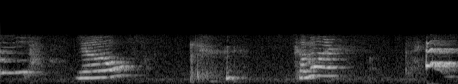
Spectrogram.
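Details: Wolfie, a Siberian Husky, objects to being coaxed into a bath indoors. A few short, rising, whiny cries come about a second apart, between bursts of a person talking.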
